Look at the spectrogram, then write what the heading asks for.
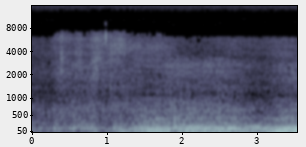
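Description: Car driving through a city intersection, a low, steady engine and road rumble that grows slightly louder as it moves on, with no talk.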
